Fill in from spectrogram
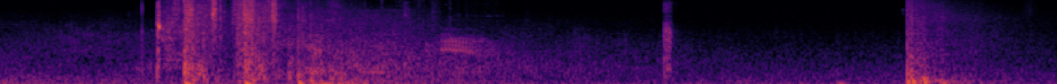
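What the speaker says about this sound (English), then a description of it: "Getting shot at." Gunfire in the military shooter Squad on the Goose Bay map, a few sharp shots and short bursts at moderate distance, with a spaced single crack later, over low battlefield rumble.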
